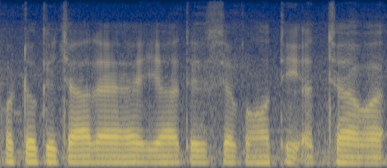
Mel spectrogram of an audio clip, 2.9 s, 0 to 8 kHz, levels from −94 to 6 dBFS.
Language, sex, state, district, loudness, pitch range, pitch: Hindi, male, Chhattisgarh, Raipur, -16 LUFS, 110-115 Hz, 115 Hz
